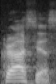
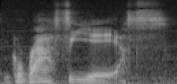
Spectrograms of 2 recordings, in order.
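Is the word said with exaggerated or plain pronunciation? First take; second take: plain; exaggerated. First: The word is said in a plain way. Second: The word is said with exaggerated pronunciation.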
